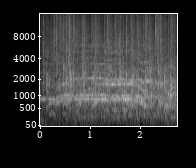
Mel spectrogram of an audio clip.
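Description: A studio audience at a daytime talk show claps in answer to a show-of-claps question, a steady, dense patter lasting about three seconds with faint voices and whoops mixed in.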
